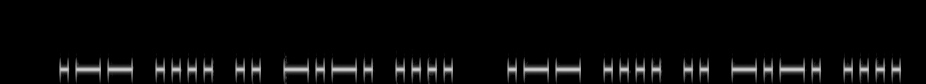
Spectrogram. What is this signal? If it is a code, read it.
Morse code, heard as a keyed tone, about 15 wpm, 700 Hz. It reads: WHICH WHICH
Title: Top 100 Words Repeated 15wpm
